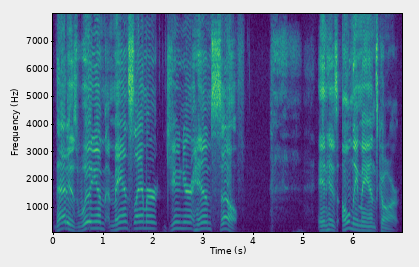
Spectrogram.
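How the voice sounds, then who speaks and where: Bright, crisp-voiced male race commentator. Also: high-pitched, lively intonation, slow, dry recording. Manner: upbeat, laughs often, play-by-play. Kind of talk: live sim racing commentary.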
